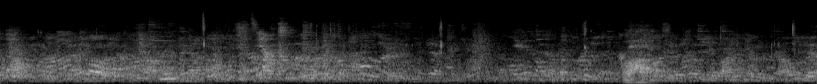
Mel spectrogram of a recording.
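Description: Chopsticks clink against a metal pot.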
